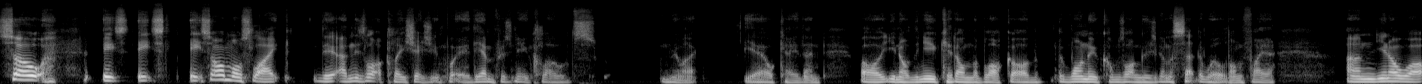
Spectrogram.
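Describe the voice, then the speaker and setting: In a very clean recording with a silent background, a man with an English accent speaks fairly quickly at medium pitch, his dark, mellow tone showing ordinary pitch variation in a dry, close sound with no echo. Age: 60s. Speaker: tattoo artist. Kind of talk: podcast interview.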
